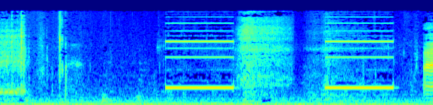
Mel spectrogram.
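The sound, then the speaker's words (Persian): A few brief clicks of a phone being dialed late at night, then two long, steady electronic ringing tones with a pause between them, over faint background hiss. “گفتم یه تلفن میخوام، همین. اوه بفرمین، با همین زنگ بزنین.”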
